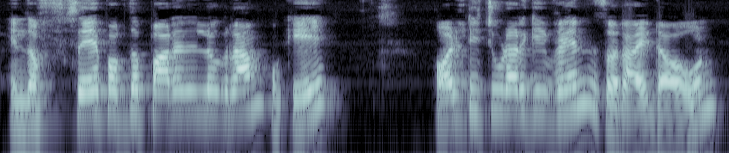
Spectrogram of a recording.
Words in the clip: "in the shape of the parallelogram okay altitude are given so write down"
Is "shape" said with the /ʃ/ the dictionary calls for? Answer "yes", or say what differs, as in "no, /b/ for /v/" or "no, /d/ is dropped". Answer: no, /s/ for /ʃ/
